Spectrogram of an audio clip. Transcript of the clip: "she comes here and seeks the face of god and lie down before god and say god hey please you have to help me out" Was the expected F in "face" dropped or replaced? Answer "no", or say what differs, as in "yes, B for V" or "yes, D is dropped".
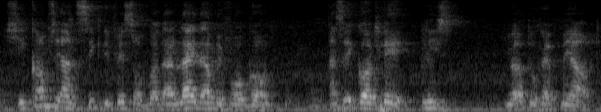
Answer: no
